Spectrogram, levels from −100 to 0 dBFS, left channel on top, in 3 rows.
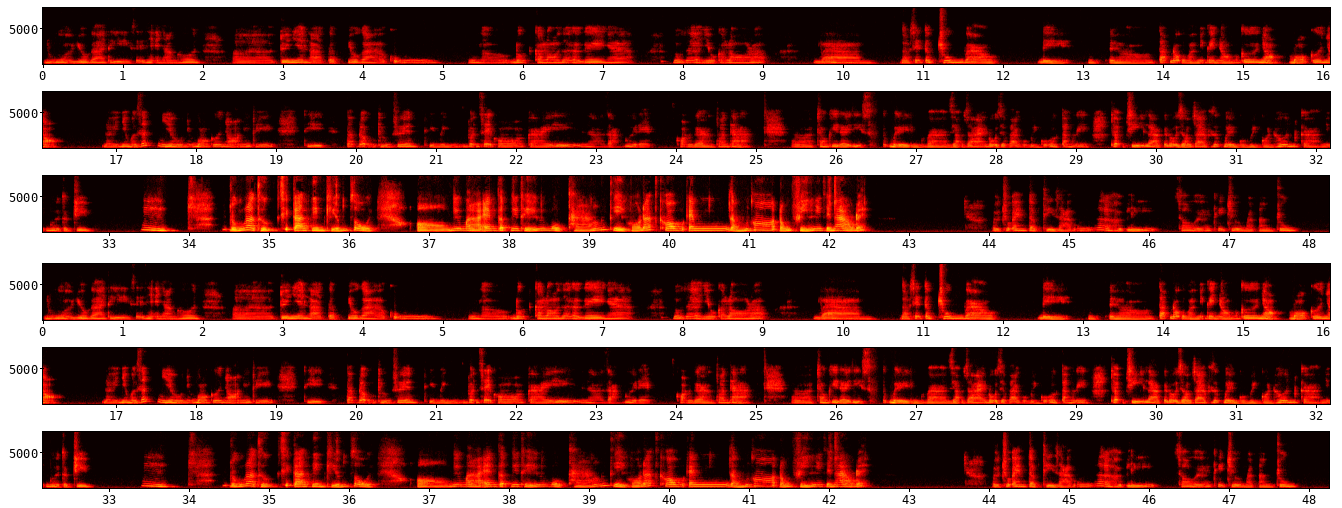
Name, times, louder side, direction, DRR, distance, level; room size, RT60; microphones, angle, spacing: voice 1, 0.0-5.0 5.3-7.4 7.9-9.0 9.6-10.4 10.7-11.9 12.4-16.3 16.8-19.6 19.9-23.7 24.0-32.8 43.7-46.1 46.3-47.8, right 1 dB, 20° right, 0.4 m, -41 dB
voice 2, 33.4-42.5, left 5 dB, 90° left, 0.4 m, -33 dB
3.5 x 2.5 x 2.3 m
head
